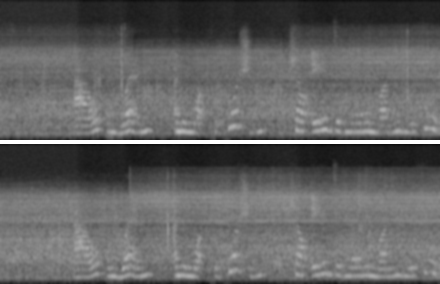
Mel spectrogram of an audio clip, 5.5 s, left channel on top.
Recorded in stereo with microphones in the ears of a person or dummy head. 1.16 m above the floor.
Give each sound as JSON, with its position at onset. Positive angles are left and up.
{"t": 0.9, "sound": "a woman speaking", "side_deg": -25, "distance_m": 0.5}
